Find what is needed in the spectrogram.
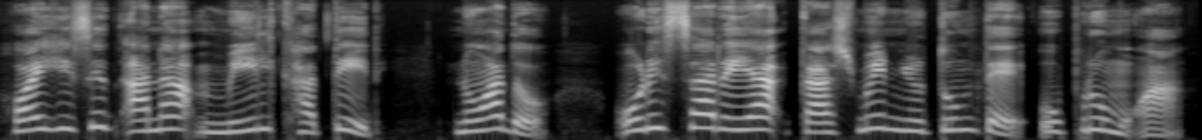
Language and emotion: Santali, neutral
